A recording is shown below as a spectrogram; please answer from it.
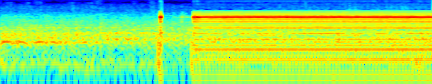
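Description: Arena end-of-match buzzer at a robotics competition, a loud, steady, harsh tone that starts suddenly about a second in, marking the end of the match. A short click comes just before it.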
